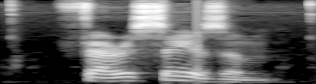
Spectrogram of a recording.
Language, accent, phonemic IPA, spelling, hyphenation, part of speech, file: English, Received Pronunciation, /ˈfaɹ.ɪˌseɪ.ɪz.(ə)m/, pharisaism, pha‧ri‧sa‧ism, noun, En-uk-pharisaism.opus
- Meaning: The doctrines and practices, or the character and spirit, of the Pharisees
